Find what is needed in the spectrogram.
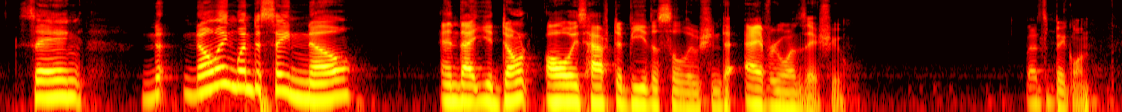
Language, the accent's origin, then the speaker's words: English; Canada; we're Canadian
